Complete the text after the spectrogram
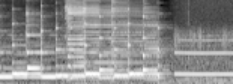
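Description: A phone plays a ringtone melody.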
